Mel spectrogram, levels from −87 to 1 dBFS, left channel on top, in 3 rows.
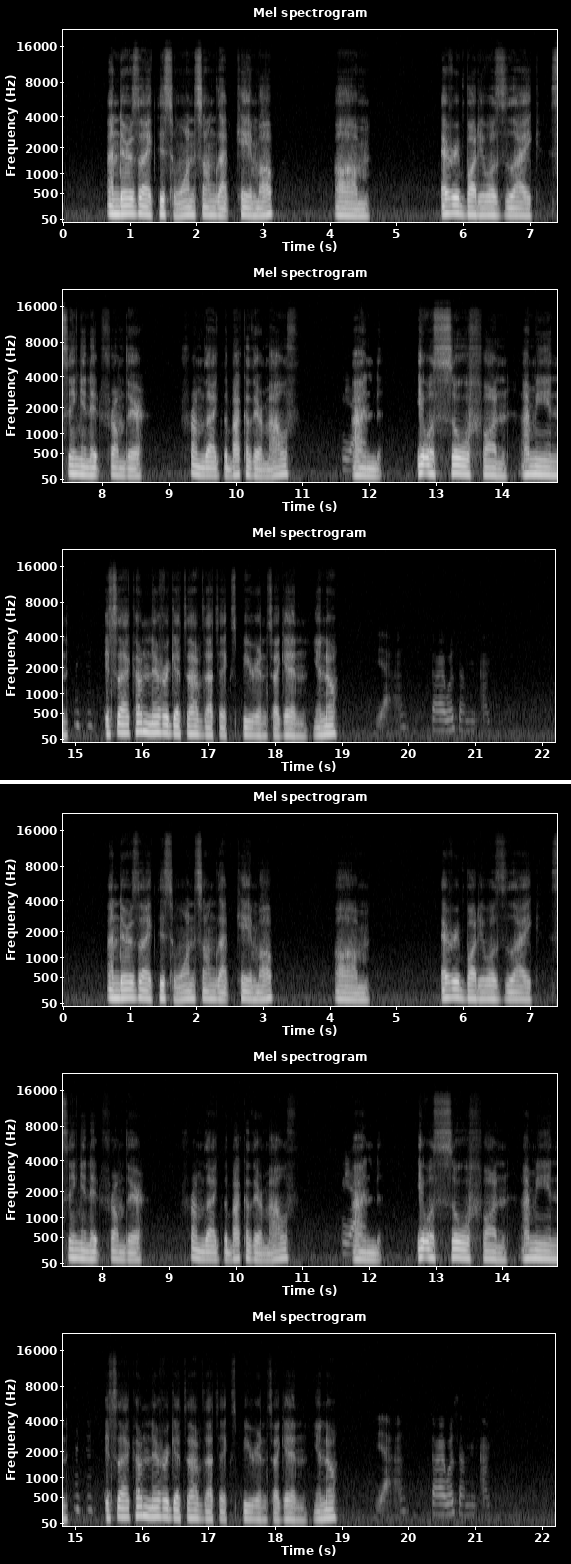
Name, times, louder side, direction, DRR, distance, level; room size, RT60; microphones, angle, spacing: voice 1, 0.7-3.2 4.1-4.6 5.7-7.0 7.3-8.6 9.3-10.9 11.8-12.2 12.7-14.9 15.5-17.3 17.5-18.9, left 3 dB, 20° left, 0.3 m, -24 dB
voice 2, 11.6-11.9 14.7-15.6 19.5-20.0 20.4-21.2, right 2 dB, 40° right, 7.6 m, -48 dB
open air
head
